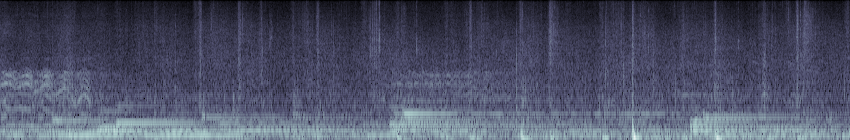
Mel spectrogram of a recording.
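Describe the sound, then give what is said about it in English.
A horse whinnies with a high, wavering harmonic neigh, followed by further lower calls and a few sharp knocks like hooves. “You're riding the horse with the mohawk.”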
